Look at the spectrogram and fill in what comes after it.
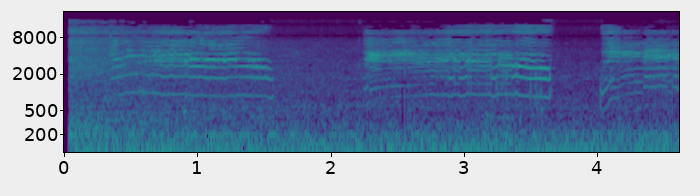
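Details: Hungry stray mother cat and kitten meowing loudly in Istanbul: three drawn-out, tonal meows, the first about a second long, the last short and rising, over a constant low rumble of street noise.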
